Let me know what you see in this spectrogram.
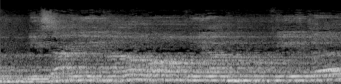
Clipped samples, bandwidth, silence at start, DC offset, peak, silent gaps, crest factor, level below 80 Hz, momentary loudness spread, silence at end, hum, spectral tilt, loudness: under 0.1%; 14 kHz; 0 s; under 0.1%; -6 dBFS; none; 12 dB; -46 dBFS; 2 LU; 0 s; none; -5.5 dB/octave; -18 LUFS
